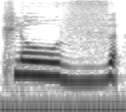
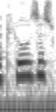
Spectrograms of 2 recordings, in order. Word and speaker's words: clothes: اسمها clothes. clothes ملابس، اسمها clothes. ناس كتير بتقولها clothes وهي غلط، هي اسمها clothes.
